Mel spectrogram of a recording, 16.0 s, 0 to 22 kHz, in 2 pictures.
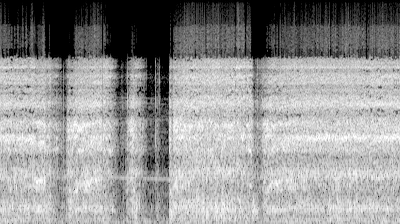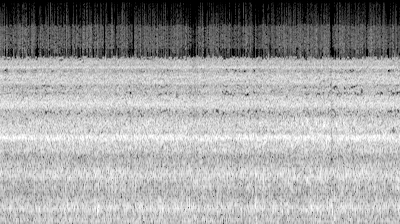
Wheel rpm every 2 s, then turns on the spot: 150, 90, 150, 230, 230, 230, 230, 230.
none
